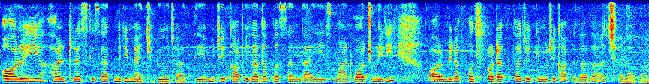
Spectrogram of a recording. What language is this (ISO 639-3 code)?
urd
